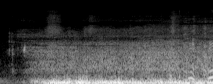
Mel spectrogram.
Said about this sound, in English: The edit on this, you'll probably hear some car noises. There's no doubt about that.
